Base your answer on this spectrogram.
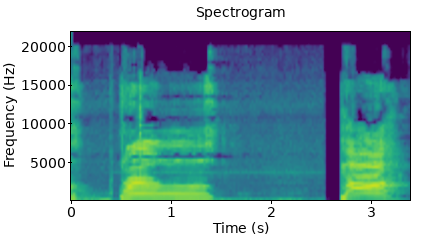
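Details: Domestic cat meowing twice: a long, level, tonal meow, a short pause, then a second brighter, rising meow.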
